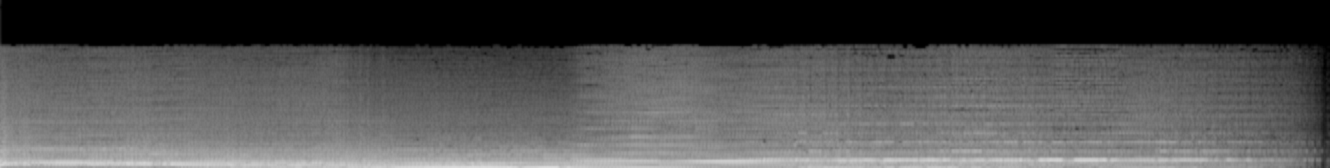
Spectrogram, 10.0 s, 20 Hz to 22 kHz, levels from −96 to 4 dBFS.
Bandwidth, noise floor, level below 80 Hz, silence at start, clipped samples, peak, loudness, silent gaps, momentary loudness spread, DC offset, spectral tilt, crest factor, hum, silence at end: 16 kHz; -41 dBFS; -50 dBFS; 0 s; under 0.1%; -6 dBFS; -19 LUFS; none; 8 LU; under 0.1%; -5.5 dB/octave; 14 dB; none; 0.3 s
